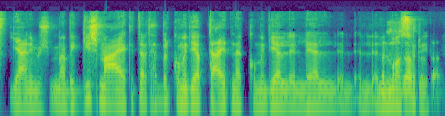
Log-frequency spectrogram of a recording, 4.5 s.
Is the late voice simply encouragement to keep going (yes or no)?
no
